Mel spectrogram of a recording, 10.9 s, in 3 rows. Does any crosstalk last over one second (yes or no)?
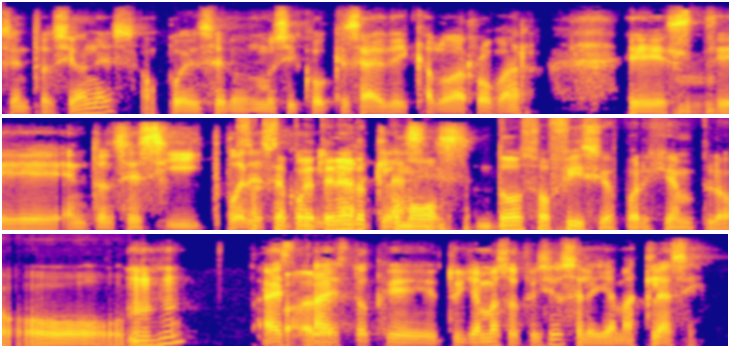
yes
